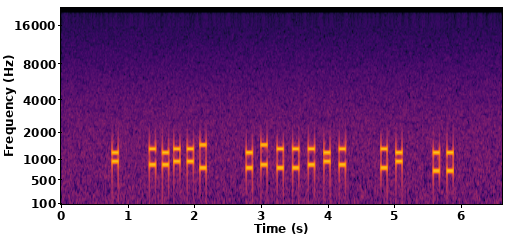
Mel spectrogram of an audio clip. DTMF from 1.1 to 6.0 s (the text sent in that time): 87006 49558*8 5* 11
